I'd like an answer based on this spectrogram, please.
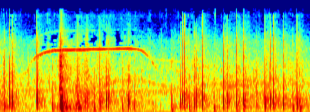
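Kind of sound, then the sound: sound effect, fireworks bursting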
